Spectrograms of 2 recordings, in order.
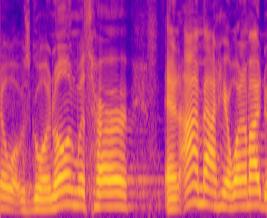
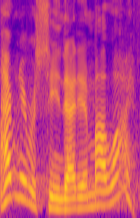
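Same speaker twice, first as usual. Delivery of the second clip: ordinary delivery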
